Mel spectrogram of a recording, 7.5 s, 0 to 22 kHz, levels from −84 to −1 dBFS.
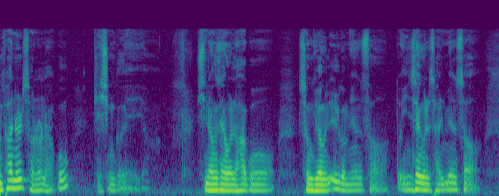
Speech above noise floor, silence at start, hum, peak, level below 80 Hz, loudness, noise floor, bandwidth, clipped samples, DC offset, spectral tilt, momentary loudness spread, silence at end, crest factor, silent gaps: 26 dB; 0 s; none; -2 dBFS; -50 dBFS; -20 LUFS; -46 dBFS; 12 kHz; under 0.1%; under 0.1%; -6.5 dB/octave; 17 LU; 0.3 s; 18 dB; none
